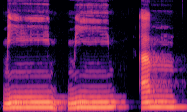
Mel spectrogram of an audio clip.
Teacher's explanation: comes out from the dry part of the both lips ، یعنی دونوں ہونٹوں کی خشکی سے میم ادا ہوتا ہے،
